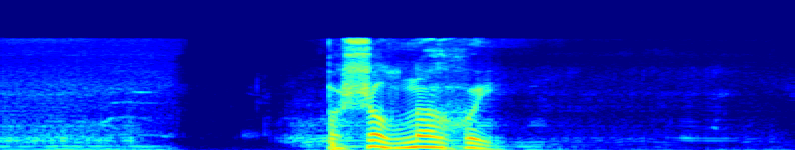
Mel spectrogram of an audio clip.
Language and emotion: Russian, angry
